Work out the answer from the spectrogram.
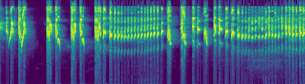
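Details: Small birds heard in a training recording aimed at a white-rumped shama; a few loud, high chirps, then a long, rapid, evenly pulsed trill running to the end.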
